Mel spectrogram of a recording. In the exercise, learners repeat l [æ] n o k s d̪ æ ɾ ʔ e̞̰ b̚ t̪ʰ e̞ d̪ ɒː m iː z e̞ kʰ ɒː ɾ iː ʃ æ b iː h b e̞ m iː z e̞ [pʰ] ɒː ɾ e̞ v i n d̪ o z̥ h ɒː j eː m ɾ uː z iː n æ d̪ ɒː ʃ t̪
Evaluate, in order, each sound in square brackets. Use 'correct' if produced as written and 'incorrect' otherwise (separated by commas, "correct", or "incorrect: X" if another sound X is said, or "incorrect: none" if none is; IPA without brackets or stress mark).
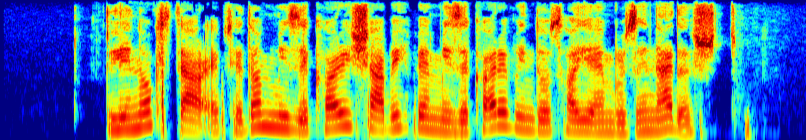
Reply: incorrect: i, incorrect: kʰ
